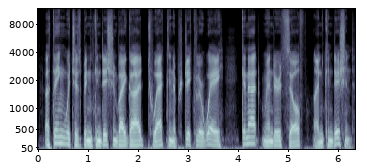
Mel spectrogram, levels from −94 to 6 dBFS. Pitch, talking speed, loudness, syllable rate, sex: 110 Hz, 170 wpm, -18 LUFS, 5.5 syllables/s, male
